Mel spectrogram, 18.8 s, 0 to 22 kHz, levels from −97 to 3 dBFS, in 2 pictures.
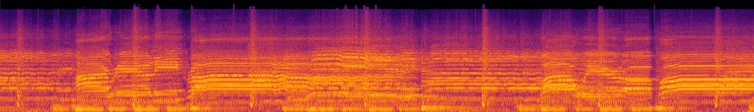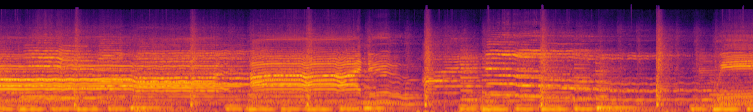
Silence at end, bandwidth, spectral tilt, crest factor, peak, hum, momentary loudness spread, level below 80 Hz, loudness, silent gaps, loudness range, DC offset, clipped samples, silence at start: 0 s; 16.5 kHz; -4 dB/octave; 16 dB; 0 dBFS; none; 9 LU; -28 dBFS; -15 LUFS; none; 6 LU; under 0.1%; under 0.1%; 0 s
